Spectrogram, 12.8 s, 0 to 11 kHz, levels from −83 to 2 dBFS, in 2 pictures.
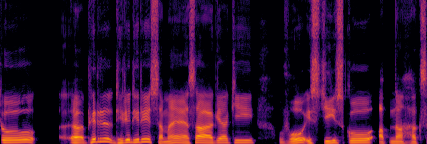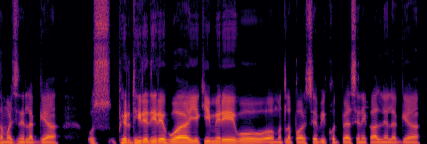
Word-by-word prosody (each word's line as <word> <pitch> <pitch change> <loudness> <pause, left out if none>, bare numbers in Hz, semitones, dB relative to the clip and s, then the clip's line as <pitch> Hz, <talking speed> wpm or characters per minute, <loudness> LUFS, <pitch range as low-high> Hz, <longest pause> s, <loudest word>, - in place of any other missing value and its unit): तो 170 +2 +2 0.6
अ - - +2
अ, 135 -1 +7
फिर 200 +4 +3 0.2
धीरे-धीरे 180 +10 +1
समय 115 - 0 0.2
ऐसा 160 +7 +3
आ - - +5
गया 150 +3 0
कि 155 0 -4 0.5
वो 120 +11 +3
इस 120 - 0
चीज़ 130 +2 0
को 150 +1 +2 0.2
अपना 120 -1 0
हक़ 105 0 -3
समझने 100 0 -3
लग 100 -3 -4
गया। 100 0 -2 0.5
उस 105 -3 -5 0.3
फिर 140 +1 +1
धीरे-धीरे 135 +2 +2
हुआ 130 0 +4
ये 130 0 +2
कि 125 +2 -2
मेरे 120 0 +2
वो 115 0 -2 0.4
अ, - - -2
मतलब 100 +1 -6
पर्स 95 -1 -2
से 105 - -2
भी 105 +2 -5
खुद 100 -2 -9
पैसे 100 +1 -2
निकालने 95 0 -3
लग 95 -1 -5
गया। 95 -1 -3
125 Hz, 175 wpm, -24 LUFS, 100-145 Hz, 0.6 s, अ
